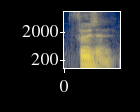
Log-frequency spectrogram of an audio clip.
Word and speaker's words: Fusen: So Noah Fussen. Fusen. Okay. – I literally like listened to the podcast just to hear his pronunciation so I can nail it on the show.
